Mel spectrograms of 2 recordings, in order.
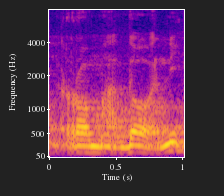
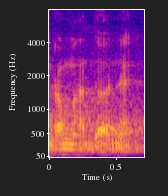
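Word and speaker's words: رمضانِ: Dan dalam kitab fikih Fathul Muin juga disebutkan memang bil kasroti ramadhani bacanya, bukan ramadhana.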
